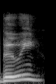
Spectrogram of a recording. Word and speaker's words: Bowie: We're going to start off with David Buouie. I know the English people like to pronounce it Bowie, but they're wrong.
